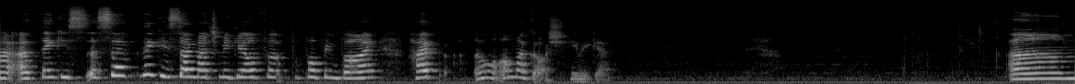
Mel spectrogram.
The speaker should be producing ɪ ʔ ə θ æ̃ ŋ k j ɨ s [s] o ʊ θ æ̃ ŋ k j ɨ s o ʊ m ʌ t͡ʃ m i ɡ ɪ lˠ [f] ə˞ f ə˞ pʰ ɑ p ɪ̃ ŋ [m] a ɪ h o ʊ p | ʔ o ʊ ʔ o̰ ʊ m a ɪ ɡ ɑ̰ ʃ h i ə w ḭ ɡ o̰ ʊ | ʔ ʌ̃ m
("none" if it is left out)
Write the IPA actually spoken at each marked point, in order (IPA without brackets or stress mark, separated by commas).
s, f, b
